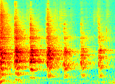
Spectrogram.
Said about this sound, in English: a dog barked and pissed the guests off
